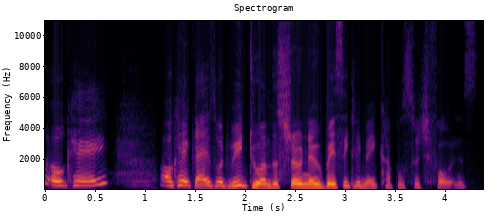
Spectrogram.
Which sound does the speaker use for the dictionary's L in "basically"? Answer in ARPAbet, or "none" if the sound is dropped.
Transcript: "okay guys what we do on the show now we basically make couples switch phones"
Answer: L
